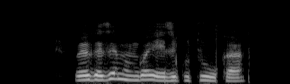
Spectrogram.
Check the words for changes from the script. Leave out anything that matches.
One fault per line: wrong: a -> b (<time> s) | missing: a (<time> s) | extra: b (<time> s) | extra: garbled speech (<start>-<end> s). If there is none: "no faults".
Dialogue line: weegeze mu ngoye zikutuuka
no faults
